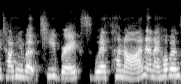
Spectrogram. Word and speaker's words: Hanan: I usually joke that it's like ha ha, and then like non, like the bread. Nice. Hanan.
